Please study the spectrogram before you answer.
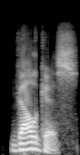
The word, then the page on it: valgus: American English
